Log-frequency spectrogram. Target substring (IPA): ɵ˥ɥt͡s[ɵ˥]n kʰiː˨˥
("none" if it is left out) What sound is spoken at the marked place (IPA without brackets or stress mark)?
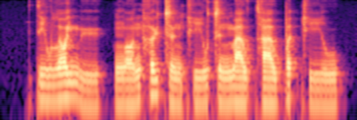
ɵ˨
